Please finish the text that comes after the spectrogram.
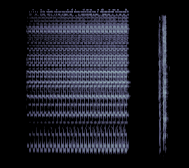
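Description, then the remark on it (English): A telephone rings in one steady electronic burst lasting about two seconds, then stops, followed by a short click like a handset being picked up. No voices are heard. “Okay, phone conversation coming up.”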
